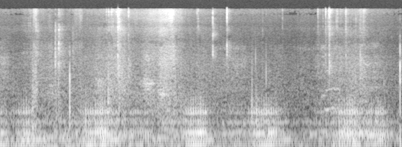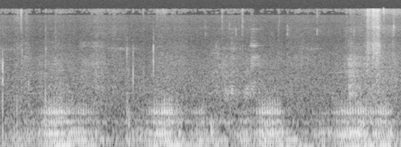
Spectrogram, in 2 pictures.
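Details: Mother cat with her five rescued kittens: a soft, low purring rumble that swells and fades in slow cycles every two to three seconds, with faint clicks and rustles in a quiet room.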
